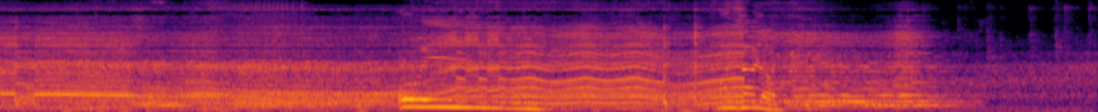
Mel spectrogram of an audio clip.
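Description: Upbeat game music plays from a small tablet speaker.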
